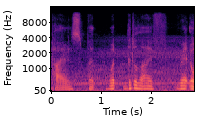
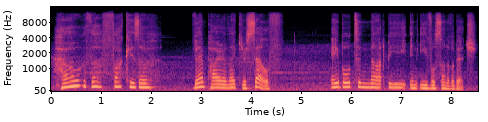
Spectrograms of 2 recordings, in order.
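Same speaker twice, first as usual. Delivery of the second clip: higher, slow, disbelieving; incredulous blunt question; 6 semitones higher, 5 dB louder, slower than usual. Acted. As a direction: spell out the outrage. Player's blunt question to vampire.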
